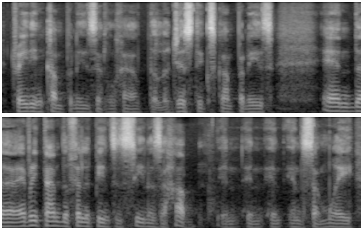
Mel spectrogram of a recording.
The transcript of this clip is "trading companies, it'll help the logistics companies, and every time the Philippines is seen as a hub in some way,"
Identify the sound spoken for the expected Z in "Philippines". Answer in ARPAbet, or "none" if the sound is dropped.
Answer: Z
